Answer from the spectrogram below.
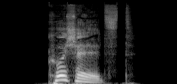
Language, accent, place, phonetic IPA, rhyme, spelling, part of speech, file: German, Germany, Berlin, [ˈkʊʃl̩st], -ʊʃl̩st, kuschelst, verb, De-kuschelst.ogg
- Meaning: second-person singular present of kuscheln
